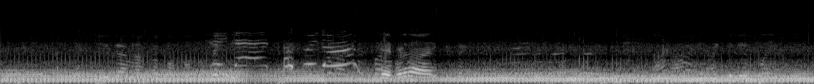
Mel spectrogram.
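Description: A small engine running steadily at an even pitch, with a child's high voice calling out briefly in the middle.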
